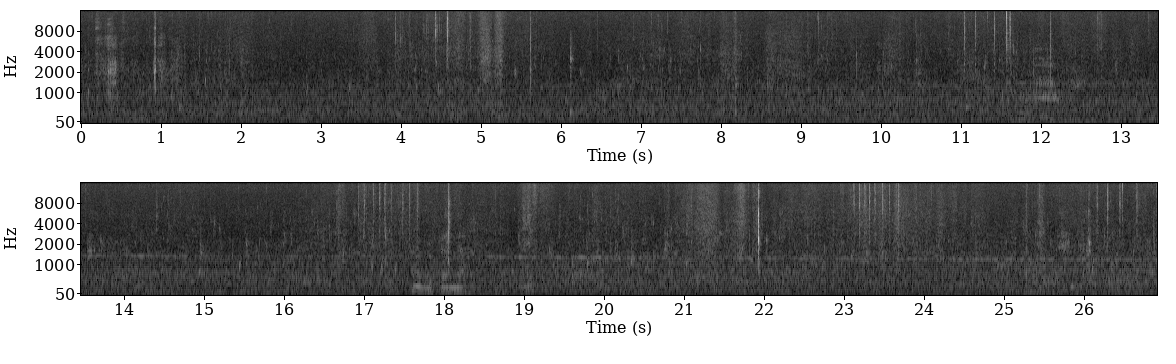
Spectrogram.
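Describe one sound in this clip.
Wind and water rush steadily past a small boat on open water.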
